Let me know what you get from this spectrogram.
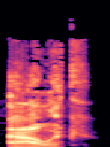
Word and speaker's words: Alex: Murdoch is spelled M-U-R-D-A-U-G-H, but I think it's pronounced Murdoch. And Alex, A-L-E-X, is pronounced Alec.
